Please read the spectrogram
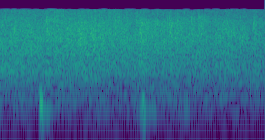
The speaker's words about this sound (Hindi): अच्छा मुबारक की ताली बजा लो।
